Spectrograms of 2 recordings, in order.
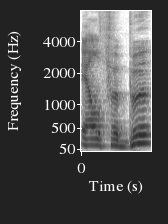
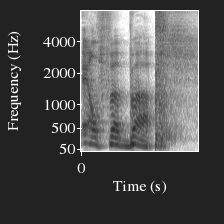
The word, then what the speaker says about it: Elphaba: A Cynthia Erivo é incrível no papel de Elphaba, cujo nome vem da pronúncia fonética das primeiras letras do nome do autor do Feiticeiro de Oz, L. Frank Baum, LFB, Elphaba, Elphaba.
